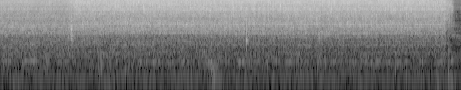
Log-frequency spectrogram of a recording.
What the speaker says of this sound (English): So let me get a cold water rinse in.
